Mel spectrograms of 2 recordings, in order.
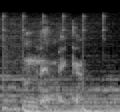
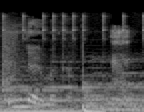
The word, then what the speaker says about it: Nnaemeka: So, and since you have two vowels, A and E, A is pronounced as A, E is pronounced as A. It's Nnaemeka. Nnaemeka. But you are stretching the A. Don't stretch it. Oh, Nnaemeka. Yeah, Nnaemeka.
